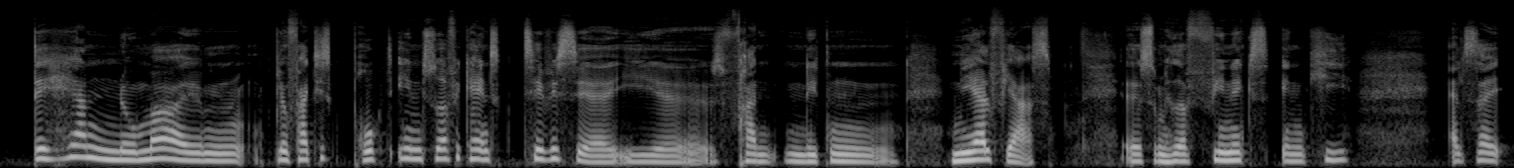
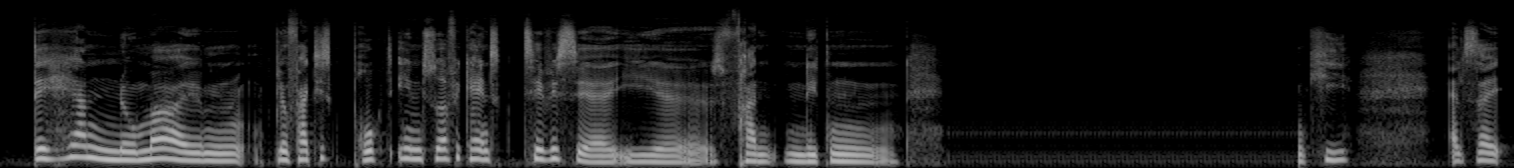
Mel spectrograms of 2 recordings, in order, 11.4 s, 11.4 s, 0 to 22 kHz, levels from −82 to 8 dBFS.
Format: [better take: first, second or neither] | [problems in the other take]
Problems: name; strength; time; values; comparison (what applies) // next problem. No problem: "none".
first | audio freezing; at 7 s for 2.5 s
